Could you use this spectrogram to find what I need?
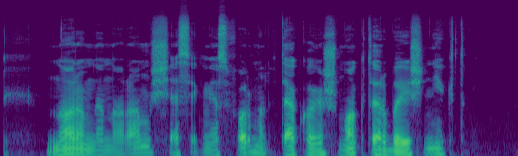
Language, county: Lithuanian, Kaunas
